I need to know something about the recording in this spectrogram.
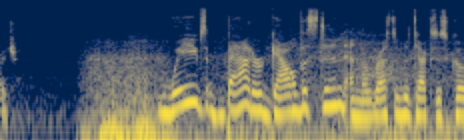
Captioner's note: voice-over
